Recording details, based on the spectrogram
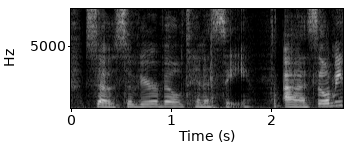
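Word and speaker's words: Sevierville: great shops also in um well I've been pronouncing it Seaverville but apparently it's Severeville. So Severeville, Tennessee.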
